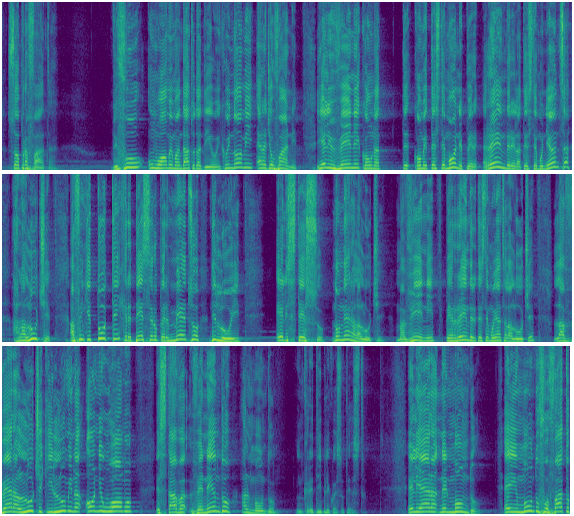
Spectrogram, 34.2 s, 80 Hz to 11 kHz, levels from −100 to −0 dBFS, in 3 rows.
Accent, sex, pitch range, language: Brazilian, male, 195-255 Hz, Italian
